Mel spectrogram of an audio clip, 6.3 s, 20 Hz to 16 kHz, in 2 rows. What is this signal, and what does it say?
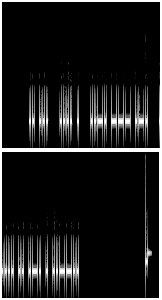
Morse code, heard as a keyed tone, about 34 wpm, 700 Hz. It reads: IS HE FOR HIRE?
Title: Sentences from Top 1400 Words 35wpm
